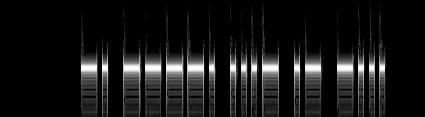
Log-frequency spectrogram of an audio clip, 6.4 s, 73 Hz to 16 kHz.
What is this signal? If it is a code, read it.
Morse code, heard as a keyed tone, about 15 wpm, 700 Hz. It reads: N9VAB
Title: USA Call Signs - 5 Characters - 3x Character Spacing - 15wpm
